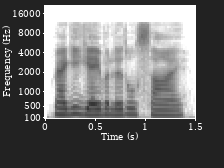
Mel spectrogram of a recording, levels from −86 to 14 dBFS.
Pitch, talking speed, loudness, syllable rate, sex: 195 Hz, 200 wpm, -16 LUFS, 5.4 syllables/s, female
